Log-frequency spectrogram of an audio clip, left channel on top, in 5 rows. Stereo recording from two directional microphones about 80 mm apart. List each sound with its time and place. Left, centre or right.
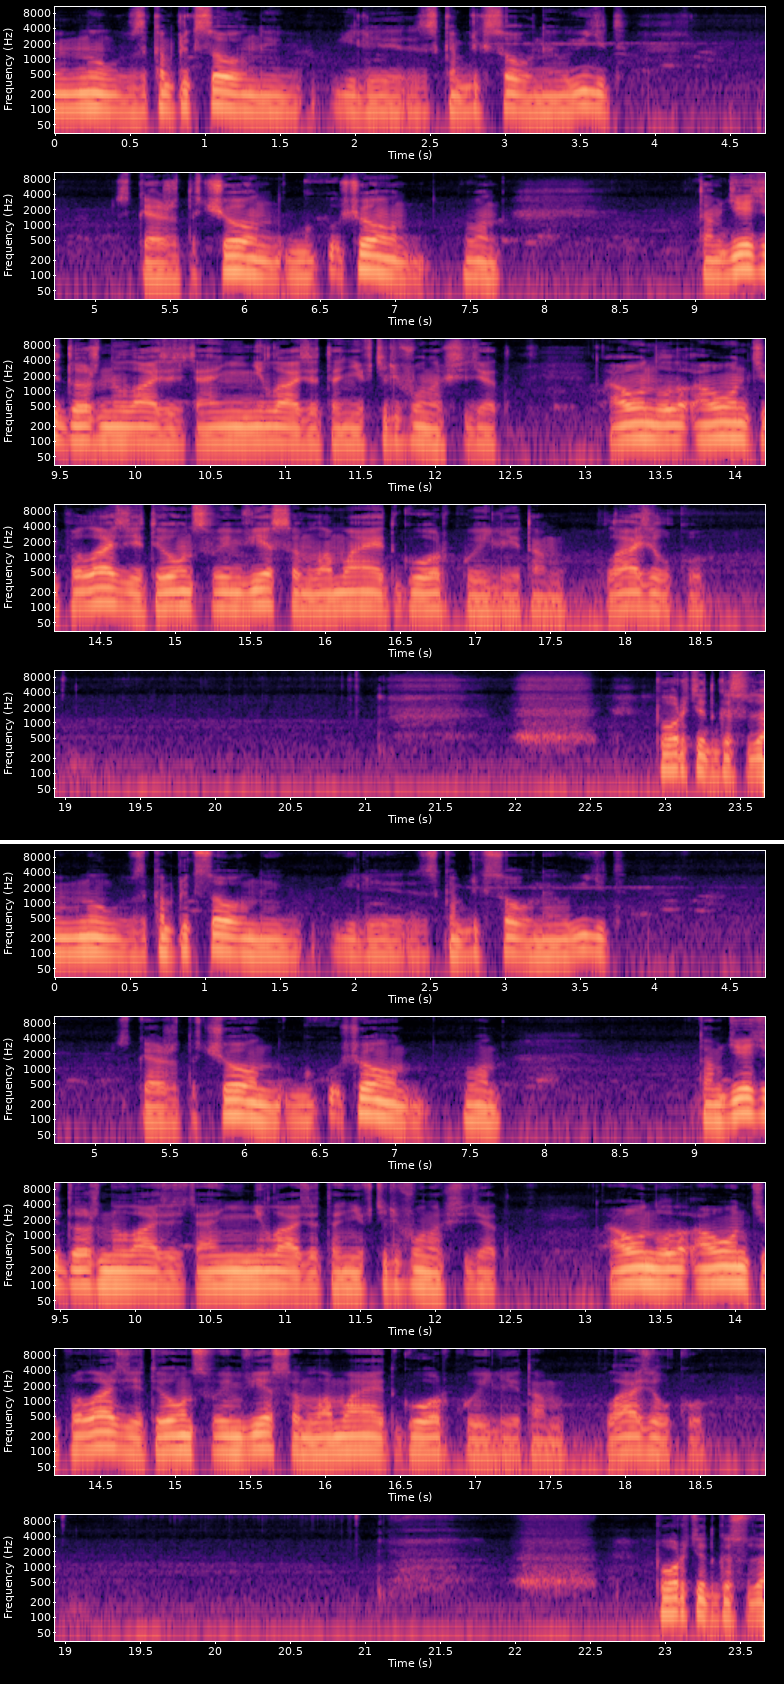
0.0 s speech: right
5.1 s speech: right
21.2 s gasp: right
22.0 s gasp: right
